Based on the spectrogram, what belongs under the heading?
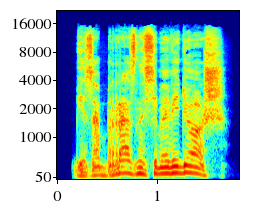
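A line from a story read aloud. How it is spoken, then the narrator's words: Roaring. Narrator (Russian): взревел мэр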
